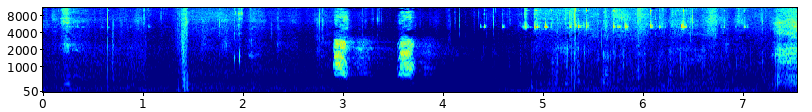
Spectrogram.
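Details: Three-month-old Bouvier des Flandres puppy named Wookiee together with seven-year-old Cavalier King Maggie; two sharp barks about half a second apart near the middle, then clatter, footsteps and indoor household noise.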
